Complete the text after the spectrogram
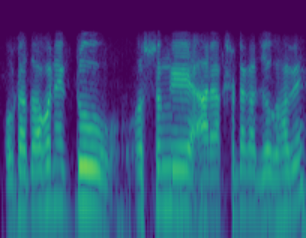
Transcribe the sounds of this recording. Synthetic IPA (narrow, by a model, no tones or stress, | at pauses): oʈat̪ɔɔkʰɔnek̚ʈuo̰ʃɔŋɡea̰ɾɛkʃɔʈakad͡ʒoɡɦɔbe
